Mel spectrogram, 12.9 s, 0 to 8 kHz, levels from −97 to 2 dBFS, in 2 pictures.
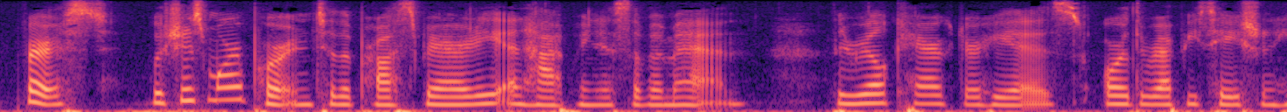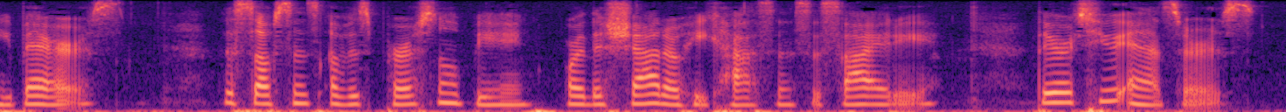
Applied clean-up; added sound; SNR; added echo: none; none; none; none.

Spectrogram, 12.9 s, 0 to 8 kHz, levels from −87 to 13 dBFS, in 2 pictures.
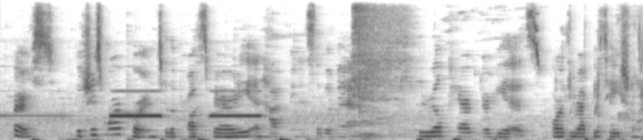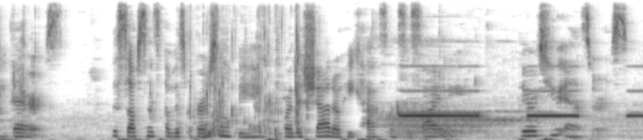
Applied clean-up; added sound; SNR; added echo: classical method log-MMSE.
